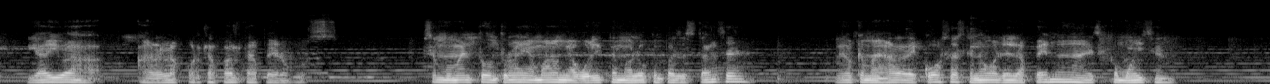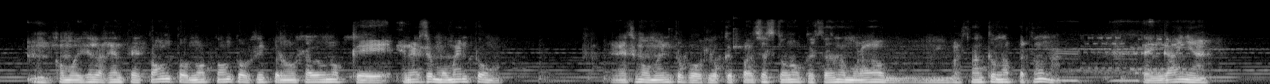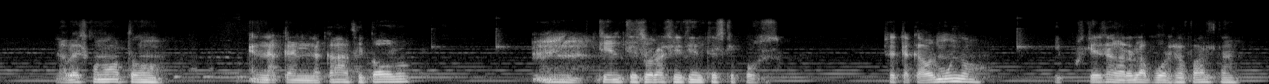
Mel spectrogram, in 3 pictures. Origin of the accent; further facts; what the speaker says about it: Guadalajara, Jalisco, Mexico; soy de aquí de Guadalajara.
